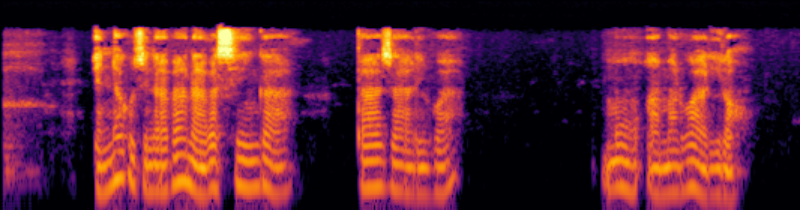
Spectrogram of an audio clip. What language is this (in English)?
Ganda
